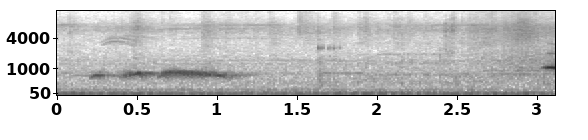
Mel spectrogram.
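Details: Male spotted dove kept in a cage for six years in Ba Vì, Vietnam, with a 'giọng thổ' voice: a single smooth, low cooing phrase that swells and fades, then near quiet with a faint click.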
